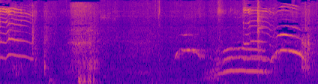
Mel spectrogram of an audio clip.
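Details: Domestic cat and kitten, filmed at various times, meowing indoors: a high, arching meow first, then after a thump a pause and three more bent, harmonic meows close together, the later ones lower and drawn out.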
